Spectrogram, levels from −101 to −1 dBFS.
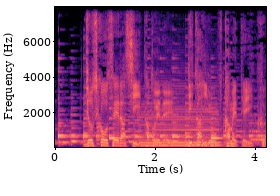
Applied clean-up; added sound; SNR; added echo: none; Wind instrument, woodwind instrument; 5 dB; none.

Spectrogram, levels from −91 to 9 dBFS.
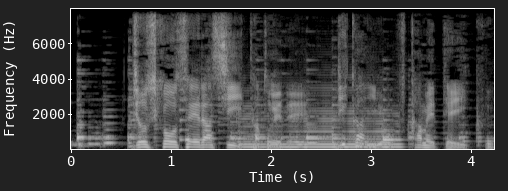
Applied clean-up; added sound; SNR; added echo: neural mask model RNNoise.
